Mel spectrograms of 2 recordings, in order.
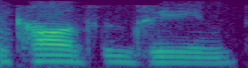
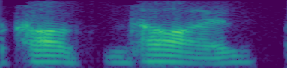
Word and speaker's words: Constantine: And so for those who know John Constantine or Constantine, because we had the correct pronunciation given to us in the show, whereas, you know, the other adaptation has been pronouncing it wrong this whole time.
